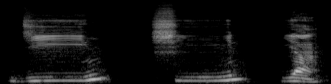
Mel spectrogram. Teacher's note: জিহ্বার মধ্যখান তার বরাবর উপরে তালুর সঙ্গে লাগিয়ে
